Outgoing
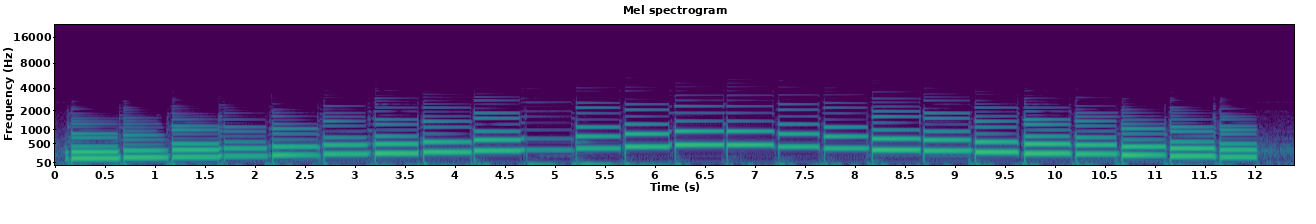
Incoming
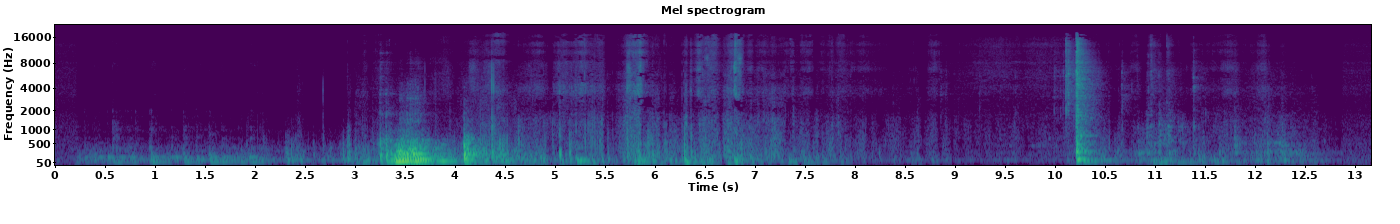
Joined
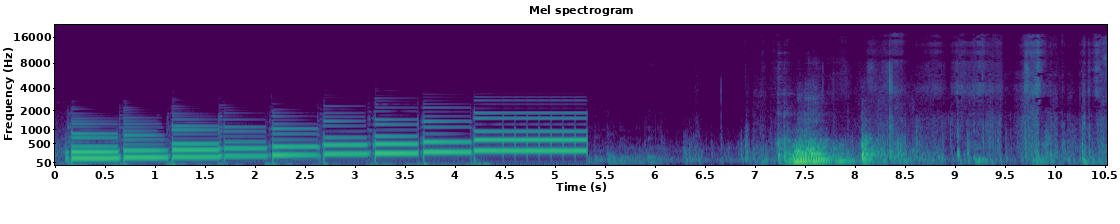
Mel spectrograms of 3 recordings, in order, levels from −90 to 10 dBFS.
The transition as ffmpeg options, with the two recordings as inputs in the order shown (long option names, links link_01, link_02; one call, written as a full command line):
ffmpeg -i cue0.wav -i cue1.wav -filter_complex "[0:a]apad=whole_dur=10.52,atrim=end=10.52,asplit=8[link_01][link_02][link_03][link_04][link_05][link_06][link_07][link_08];[link_01]atrim=end=4.482[link_09];[link_02]atrim=start=4.358:end=4.482[link_10];[link_03]atrim=start=4.358:end=4.482[link_11];[link_04]atrim=start=4.358:end=4.482[link_12];[link_05]atrim=start=4.358:end=4.482[link_13];[link_06]atrim=start=4.358:end=4.482[link_14];[link_07]atrim=start=4.358:end=4.482[link_15];[link_08]atrim=start=4.358:end=4.482[link_16];[1:a]atrim=start=1.338:end=6.54[link_17];[link_09][link_10]acrossfade=duration=0.004:curve1=hsin:curve2=hsin[link_18];[link_18][link_11]acrossfade=duration=0.004:curve1=hsin:curve2=hsin[link_19];[link_19][link_12]acrossfade=duration=0.004:curve1=hsin:curve2=hsin[link_20];[link_20][link_13]acrossfade=duration=0.004:curve1=hsin:curve2=hsin[link_21];[link_21][link_14]acrossfade=duration=0.004:curve1=hsin:curve2=hsin[link_22];[link_22][link_15]acrossfade=duration=0.004:curve1=hsin:curve2=hsin[link_23];[link_23][link_16]acrossfade=duration=0.004:curve1=hsin:curve2=hsin[link_24];[link_24][link_17]acrossfade=duration=0.004:curve1=hsin:curve2=hsin" out.wav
